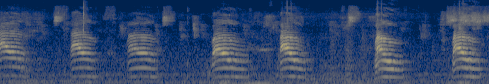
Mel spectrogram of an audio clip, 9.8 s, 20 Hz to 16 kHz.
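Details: Kitten meowing from hunger, calling out: seven short, high, harmonic meows, each slightly rising then falling, repeated roughly every 1.3 seconds in a steady series, with brief soft noises between them.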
